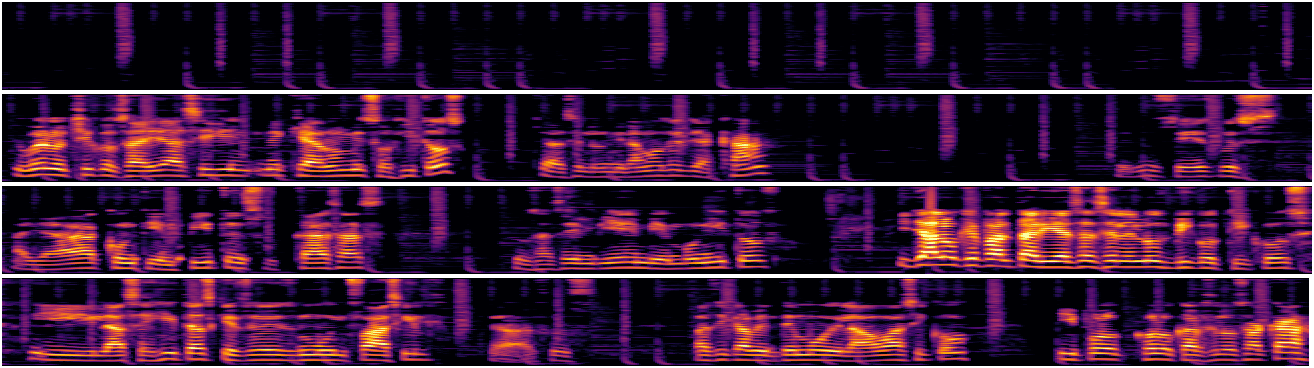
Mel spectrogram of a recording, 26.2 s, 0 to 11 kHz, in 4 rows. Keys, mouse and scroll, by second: 0.2 click, 0.8 click, 1.1 click, 1.4 f, 2.1 click, 2.3 click, 2.6 click, 3.2 f, 3.5 click, 3.8 click, 4.3 ctrl+middle click, 4.8 ctrl+middle click, 5.5 middle click, 8.8 click, 11.1 click, 12.2 middle click, 16.4 middle click, 21.8 middle click, 23.2 middle click.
